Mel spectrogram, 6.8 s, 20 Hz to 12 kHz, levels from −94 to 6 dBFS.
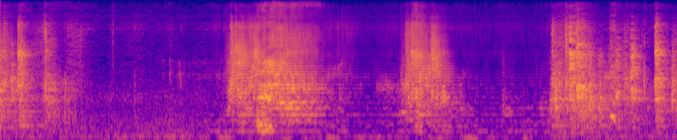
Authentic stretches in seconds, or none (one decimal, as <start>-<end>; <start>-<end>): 0.0-2.1; 5.5-6.8

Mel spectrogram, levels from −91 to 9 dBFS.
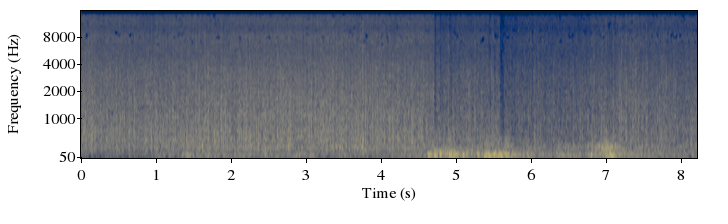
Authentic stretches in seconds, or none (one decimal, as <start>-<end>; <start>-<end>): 0.0-0.8; 1.5-8.2

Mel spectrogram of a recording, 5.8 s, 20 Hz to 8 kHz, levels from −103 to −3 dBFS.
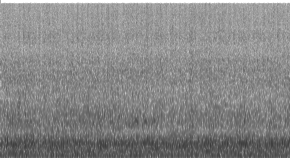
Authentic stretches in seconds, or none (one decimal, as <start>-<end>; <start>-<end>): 0.0-5.8

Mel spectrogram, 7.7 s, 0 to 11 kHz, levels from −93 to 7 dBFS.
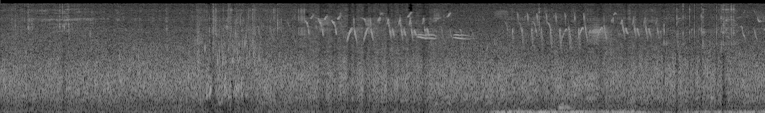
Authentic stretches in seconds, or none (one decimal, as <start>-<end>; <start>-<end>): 0.0-3.0; 4.5-5.9; 6.6-7.7

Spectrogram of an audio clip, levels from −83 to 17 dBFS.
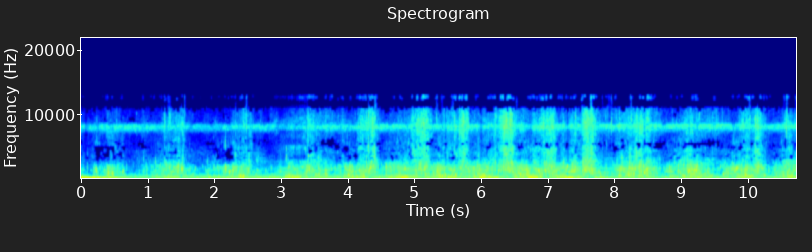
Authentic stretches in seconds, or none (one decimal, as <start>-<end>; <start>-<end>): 0.0-2.9; 3.4-10.7

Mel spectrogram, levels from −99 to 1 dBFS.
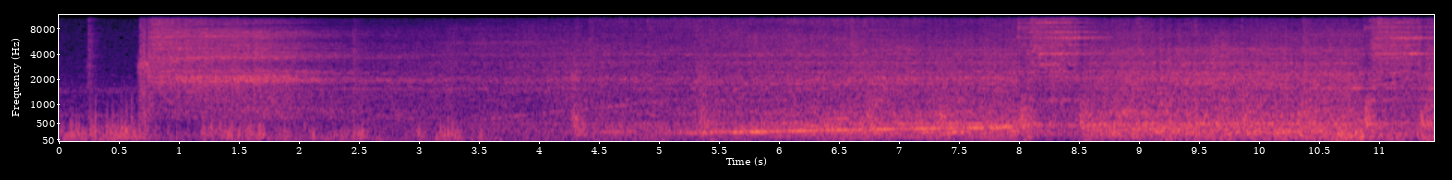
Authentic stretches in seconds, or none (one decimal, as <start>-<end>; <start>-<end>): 0.0-5.0; 5.9-7.7; 9.4-11.5

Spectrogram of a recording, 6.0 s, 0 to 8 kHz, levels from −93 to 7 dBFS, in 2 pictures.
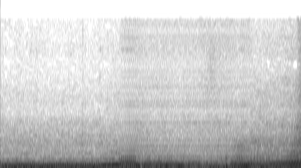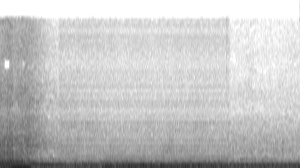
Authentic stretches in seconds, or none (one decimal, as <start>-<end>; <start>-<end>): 0.0-1.2; 2.5-3.6; 5.3-6.0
